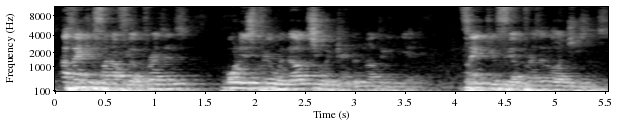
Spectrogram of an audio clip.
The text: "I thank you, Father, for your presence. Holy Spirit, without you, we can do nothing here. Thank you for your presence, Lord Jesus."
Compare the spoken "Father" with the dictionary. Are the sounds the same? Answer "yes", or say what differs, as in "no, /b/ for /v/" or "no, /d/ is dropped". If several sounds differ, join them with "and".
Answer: no, /ð/ is dropped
